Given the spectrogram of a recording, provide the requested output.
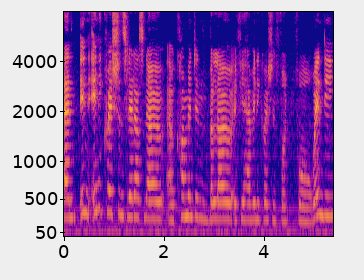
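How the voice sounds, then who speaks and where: At a moderate pace, a woman with a Namibian accent talks in a fairly high voice with ordinary pitch variation and hardly any pauses. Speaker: e-commerce coach, show host. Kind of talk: casual chat.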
